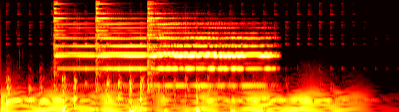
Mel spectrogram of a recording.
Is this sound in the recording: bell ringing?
yes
